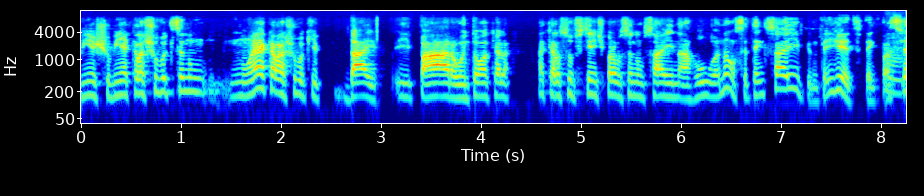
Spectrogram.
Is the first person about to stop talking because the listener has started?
No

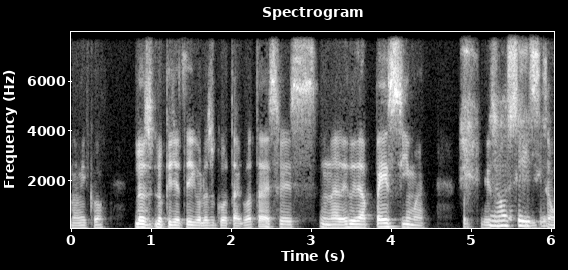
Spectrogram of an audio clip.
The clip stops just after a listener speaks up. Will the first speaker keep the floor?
No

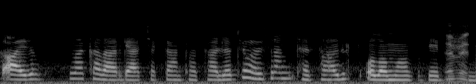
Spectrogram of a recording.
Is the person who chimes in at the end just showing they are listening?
No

